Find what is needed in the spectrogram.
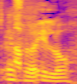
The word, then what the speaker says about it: apelo: Apeló... No, Bobby, no lleva tilde. Es apelo. Apelo, no apelo.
